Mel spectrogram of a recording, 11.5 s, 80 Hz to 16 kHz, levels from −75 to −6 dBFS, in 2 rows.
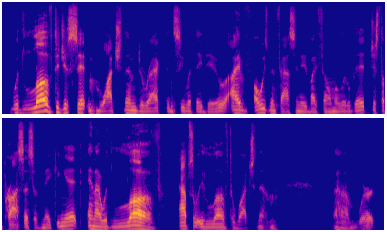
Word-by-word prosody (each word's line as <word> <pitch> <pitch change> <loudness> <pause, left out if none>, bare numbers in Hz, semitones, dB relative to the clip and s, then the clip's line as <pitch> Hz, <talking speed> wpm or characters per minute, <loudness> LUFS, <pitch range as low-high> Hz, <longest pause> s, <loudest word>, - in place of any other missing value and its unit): would 130 -1 -10
love 155 +7 +9
to 155 - -3
just 135 -2 +3
sit 135 0 +2
and 105 - -11
watch 95 0 -4
them 110 -2 -5
direct, 95 +1 -8
and 95 -2 -10
see 100 - -3
what 95 -1 -12
they 90 0 -11
do. 85 +3 -9
I've 115 -4 -3
always 130 +3 -4
been 105 -2 -9
fascinated 90 0 -6
by 90 0 -9
film 85 0 -12
a 90 - -10
little 90 0 -14
bit, 105 +4 -7
just - - -6
the - - -7
process - - -2
of - - -18
making 85 +6 -10
it, 125 +3 -3
and 110 -1 -2
I 105 - 0
would 100 -2 -7
love, 105 -2 +5 0.3
absolutely 115 -3 -1
love, 95 -2 -5
to - - -16
watch - - -8
them, - - -20 0.8
um, 65 -5 -14
work. - - -11
100 Hz, 210 wpm, -28 LUFS, 90-115 Hz, 0.8 s, love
